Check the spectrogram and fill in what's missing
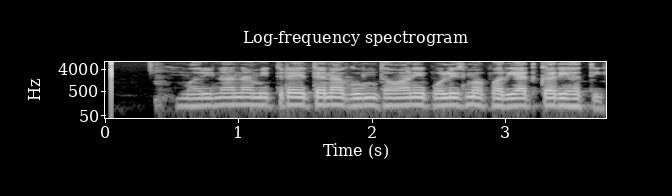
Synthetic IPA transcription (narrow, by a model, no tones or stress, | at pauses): məɾinanamɪt̪ɾəet̪enaɡumt̪ʰəʋanipolismãfəɾijad̪kəɾiɦət̪i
